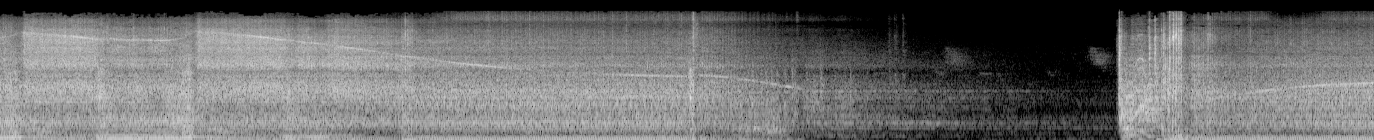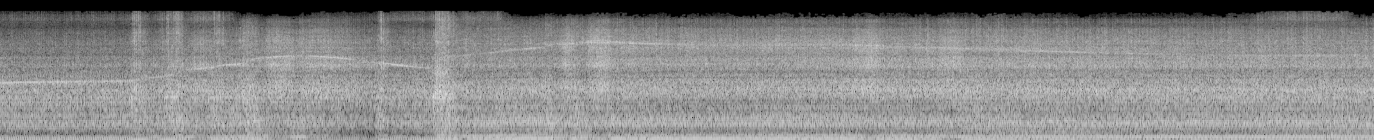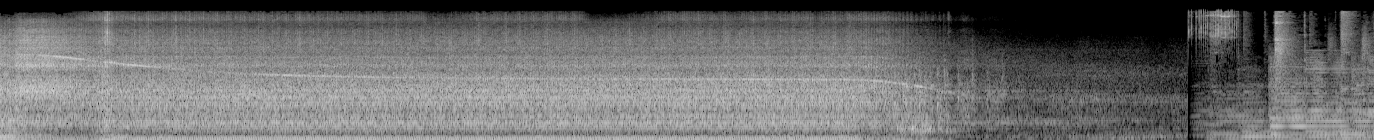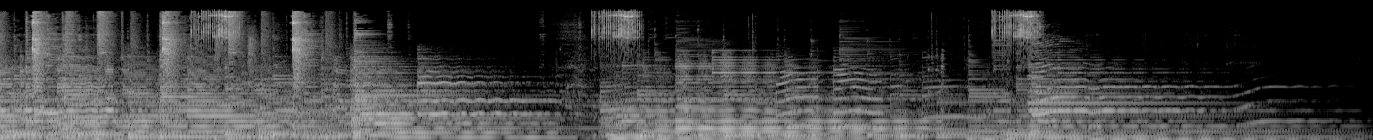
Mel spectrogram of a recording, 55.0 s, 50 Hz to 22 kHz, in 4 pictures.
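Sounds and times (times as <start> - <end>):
diesel engine revving: 0.0 - 9.1, 11.2 - 45.0
turbocharger whine: 0.0 - 9.6, 11.2 - 45.0, 51.1 - 52.3.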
